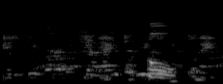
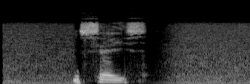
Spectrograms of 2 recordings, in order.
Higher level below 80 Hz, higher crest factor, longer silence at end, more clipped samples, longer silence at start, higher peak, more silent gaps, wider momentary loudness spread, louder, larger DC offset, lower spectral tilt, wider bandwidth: second, under -90 dBFS vs -44 dBFS; about the same, 22 dB vs 18 dB; about the same, 0.05 s vs 0 s; neither; about the same, 0.05 s vs 0.05 s; second, -20 dBFS vs -8 dBFS; neither; second, 15 LU vs 21 LU; second, -41 LUFS vs -19 LUFS; neither; about the same, -3 dB/octave vs -3 dB/octave; second, 8.2 kHz vs 12 kHz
